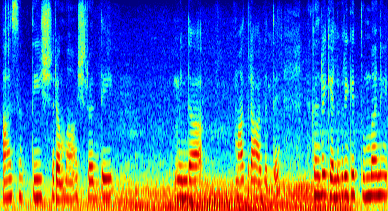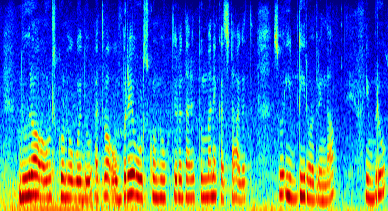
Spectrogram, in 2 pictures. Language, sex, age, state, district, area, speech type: Kannada, female, 18-30, Karnataka, Uttara Kannada, rural, spontaneous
